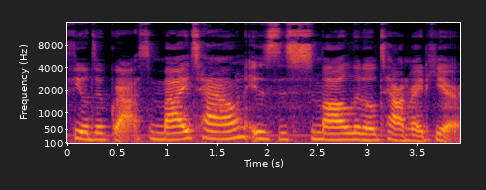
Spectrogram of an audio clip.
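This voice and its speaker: There is music in the background as a woman speaks at a medium pitch. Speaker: vlogger. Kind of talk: casual chat. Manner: rambling, halting.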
